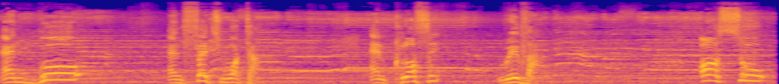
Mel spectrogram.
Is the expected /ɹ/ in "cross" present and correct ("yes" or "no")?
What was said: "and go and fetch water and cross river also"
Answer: no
